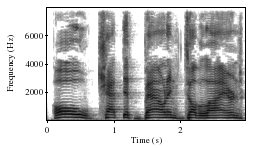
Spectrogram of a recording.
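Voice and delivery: loud, high wail of a tormented phantom; anguished cry. A narrator's reading. Phantom cries out at Scrooge, loud high anguished wail. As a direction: cry out in torment, drawing the words out. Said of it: "set up another cry".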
